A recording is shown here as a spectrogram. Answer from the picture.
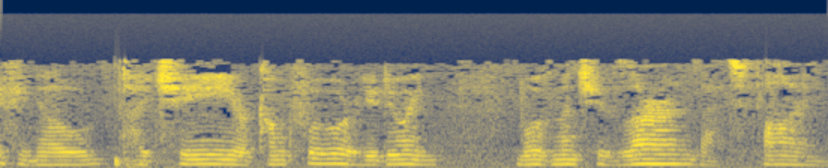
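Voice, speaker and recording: A man speaks at a very slow pace in a fairly low pitch, his flat, monotone delivery calm and soothing and somewhat breathy. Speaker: meditation teacher. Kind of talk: guided meditation. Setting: video call. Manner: slow, calm, soothing with long pauses; gentle, invitational.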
